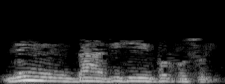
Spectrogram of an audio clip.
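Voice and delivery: من بعده held slow with the ghunna drawn through the nose; nasal ghunna. Shown as a demonstration. Quran teacher demonstrating ghunna to a student. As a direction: recite من بعده بالرسل slowly, humming the ghunna on the noon. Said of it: "طلع لي الغنة من الخيشوم".

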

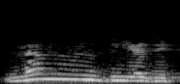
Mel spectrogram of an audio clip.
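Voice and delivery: من بيده with a long nasal meem hum, slow; iqlab ghunna. Shown as a demonstration. Teacher recites example for class, slow ghunna. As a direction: drag out the ghunna on من. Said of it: "شوف".

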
